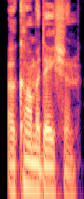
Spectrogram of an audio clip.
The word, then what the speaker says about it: accommodation: There are five syllables in accommodation. They are a com mo day, shown.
